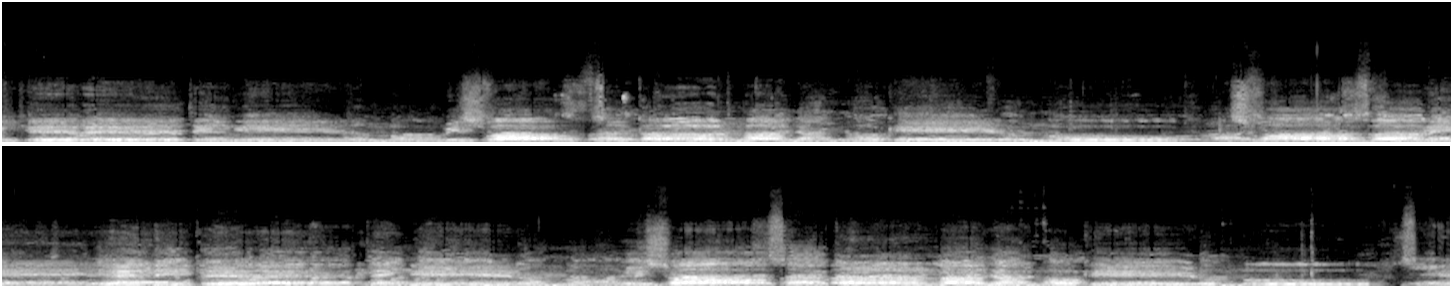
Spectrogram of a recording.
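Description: A group of voices singing a hymn together in held, wavering notes, with short breaks between lines.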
